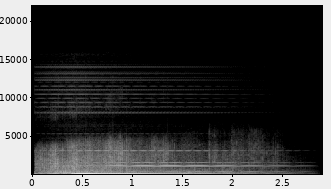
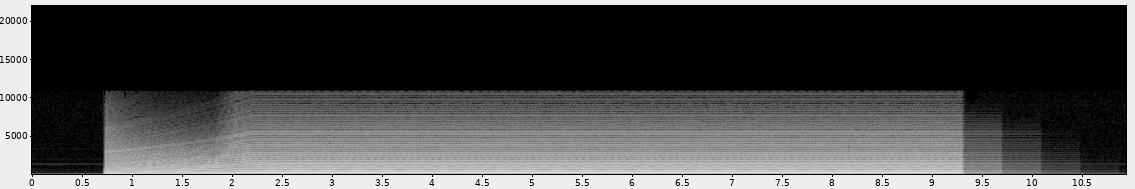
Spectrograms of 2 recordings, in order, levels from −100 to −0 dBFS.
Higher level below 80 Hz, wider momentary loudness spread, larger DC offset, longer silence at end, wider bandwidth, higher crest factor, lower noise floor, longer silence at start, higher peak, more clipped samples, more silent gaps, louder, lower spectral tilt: first, -20 dBFS vs -56 dBFS; first, 22 LU vs 1 LU; neither; second, 0.95 s vs 1.25 s; second, 4 kHz vs 10.5 kHz; about the same, 14 dB vs 12 dB; second, -61 dBFS vs -69 dBFS; second, 0.1 s vs 0.7 s; about the same, -6 dBFS vs -4 dBFS; neither; neither; second, -22 LUFS vs -16 LUFS; first, -8 dB/octave vs -6 dB/octave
